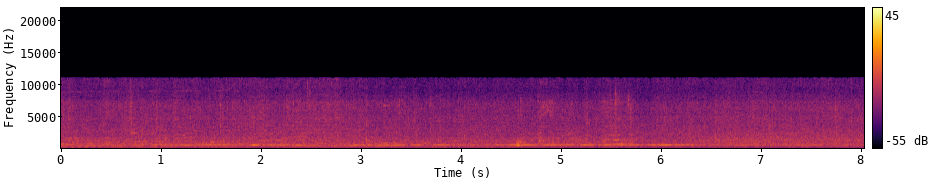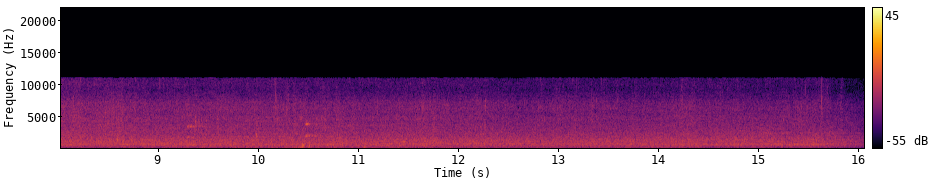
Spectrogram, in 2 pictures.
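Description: Steady wash of water and motorboat engine noise on a busy canal, with a faint wavering tone through the first half and a single sharp knock about four and a half seconds in.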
